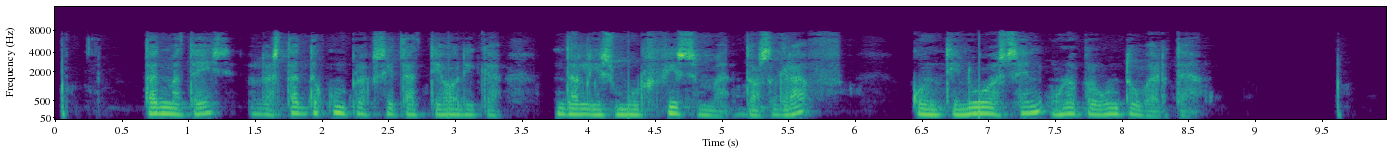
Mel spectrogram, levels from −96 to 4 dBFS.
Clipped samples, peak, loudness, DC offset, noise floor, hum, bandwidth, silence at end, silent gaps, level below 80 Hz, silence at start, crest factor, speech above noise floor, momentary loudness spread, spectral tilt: under 0.1%; -2 dBFS; -22 LUFS; under 0.1%; under -90 dBFS; none; 8 kHz; 1.4 s; none; -56 dBFS; 0.05 s; 22 dB; over 67 dB; 17 LU; -5 dB/octave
